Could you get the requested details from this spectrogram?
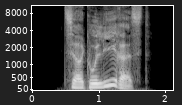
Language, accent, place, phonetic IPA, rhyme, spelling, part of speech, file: German, Germany, Berlin, [t͡sɪʁkuˈliːʁəst], -iːʁəst, zirkulierest, verb, De-zirkulierest.ogg
- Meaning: second-person singular subjunctive I of zirkulieren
